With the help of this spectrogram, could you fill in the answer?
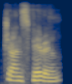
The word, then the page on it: transferral: Indian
